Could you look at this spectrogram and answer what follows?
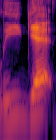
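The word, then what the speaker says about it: Legette: So he pronounces his name Leggett. That's how he pronounces that?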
